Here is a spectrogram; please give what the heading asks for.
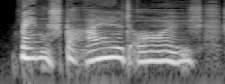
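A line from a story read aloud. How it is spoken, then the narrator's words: Groan. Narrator (German): stöhnte Ron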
